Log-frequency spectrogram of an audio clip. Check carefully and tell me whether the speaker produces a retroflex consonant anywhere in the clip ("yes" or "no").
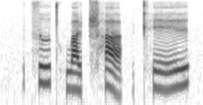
yes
